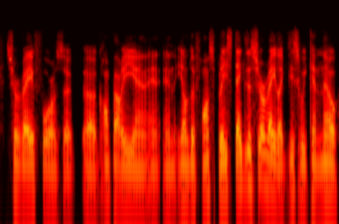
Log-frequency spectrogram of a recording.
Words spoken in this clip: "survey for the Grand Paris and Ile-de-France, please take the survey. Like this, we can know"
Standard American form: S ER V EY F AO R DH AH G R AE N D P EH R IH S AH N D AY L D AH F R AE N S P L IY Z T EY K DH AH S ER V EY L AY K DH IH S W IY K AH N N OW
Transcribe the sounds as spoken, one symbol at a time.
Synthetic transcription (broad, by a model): S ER V EY F AO R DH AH G R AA P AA R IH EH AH N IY L D AH F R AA S P L IY Z T EY K DH AH S ER V EY L AY K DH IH S W IY K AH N N OW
